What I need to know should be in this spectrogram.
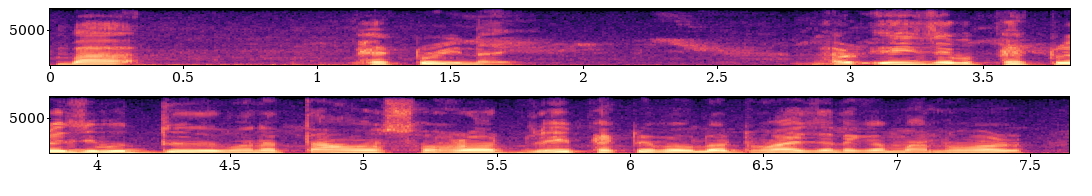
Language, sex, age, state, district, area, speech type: Assamese, male, 30-45, Assam, Golaghat, urban, spontaneous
